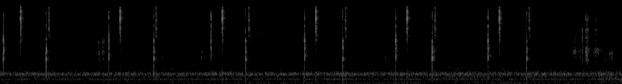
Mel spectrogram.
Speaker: I've not got a load to connect this up to, but we'll just power it up with the bench power supply, 12 volts. Let's set to 12. And yeah, when I press the button, you'll hear the relay clicking.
